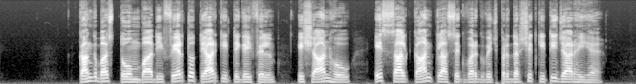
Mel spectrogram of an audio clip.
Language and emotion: Punjabi, neutral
